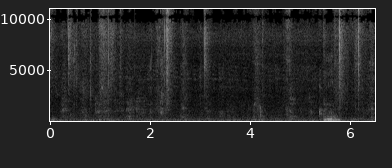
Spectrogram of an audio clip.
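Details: Two Golden Retrievers in excessive rough play, scuffling with low rumbling growls, panting and paw thumps, a louder grunting burst near the end.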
